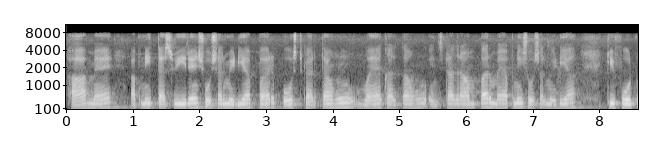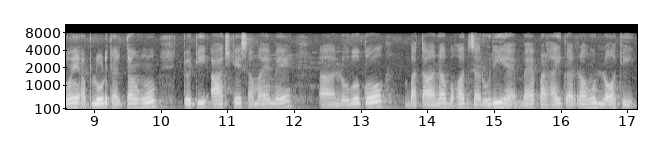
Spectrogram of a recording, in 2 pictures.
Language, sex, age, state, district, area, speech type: Hindi, male, 30-45, Madhya Pradesh, Jabalpur, urban, spontaneous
